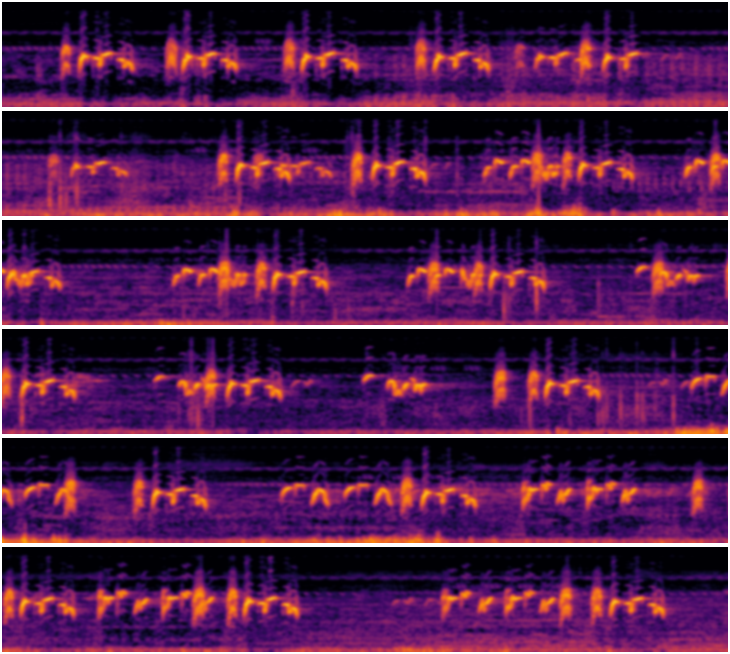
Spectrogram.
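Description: Sooty-headed bulbul calling noisily: short, loud bursts of bubbly chirping phrases, about one every second, with brief pauses between them.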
